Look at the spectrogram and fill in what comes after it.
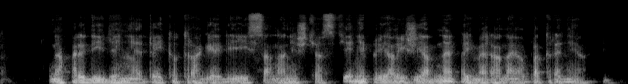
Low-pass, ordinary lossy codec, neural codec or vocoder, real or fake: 10.8 kHz; Opus, 24 kbps; codec, 24 kHz, 3 kbps, HILCodec; fake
